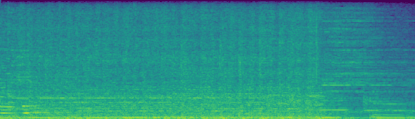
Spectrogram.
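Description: Live rock band playing: electric guitars, bass and drum kit, loud and continuous, dipping slightly in loudness near the end.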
